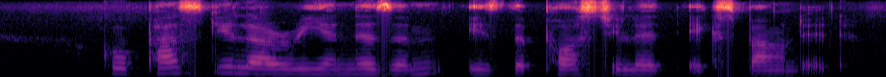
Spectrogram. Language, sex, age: English, female, 20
